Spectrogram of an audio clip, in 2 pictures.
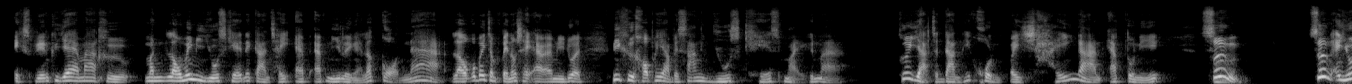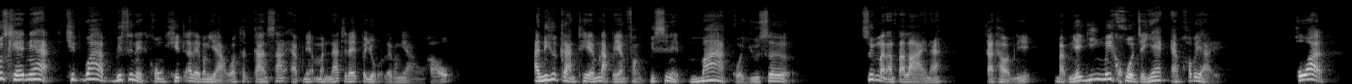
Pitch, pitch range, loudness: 145 Hz, 125-175 Hz, -24 LUFS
